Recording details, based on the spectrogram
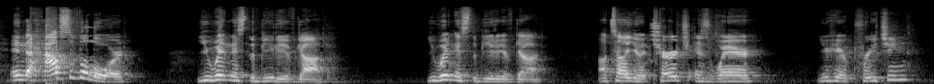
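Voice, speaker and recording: Here a man speaks at a fairly high pitch, with very wide pitch swings and a bright, sharp tone. He leaves long, frequent pauses. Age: 20s. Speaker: pastor preaching a sermon. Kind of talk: informal preaching with humor. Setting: church service. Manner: fast talker. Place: church. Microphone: camera far.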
